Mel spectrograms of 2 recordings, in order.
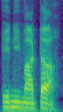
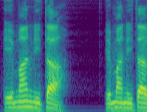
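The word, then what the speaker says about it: Amanita: अब देखिए एनिमाटा। एनिमाटा क्या है दोस्तों? एनिमाटा इज ए टॉक्सिक मशरूम। एनिमाटा देखिए एमानिटा कर रहा है, गलत प्रोनाउंस हो रहा था।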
